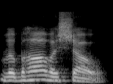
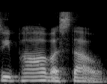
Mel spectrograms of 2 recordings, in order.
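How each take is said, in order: First: The last syllable starts with an sh sound. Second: The last syllable starts with an s sound. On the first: The speaker calls it wrong. "You're saying Vibhavashau" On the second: The speaker calls it right. "It's Vibhavasau"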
